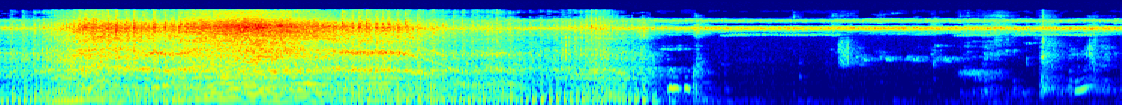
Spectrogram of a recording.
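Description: Yamaha two-stroke enduro motorcycle engine revving once, its pitch rising over a second or so and falling again, then cutting out about four seconds in. Afterwards a steady high insect buzz and a few light knocks.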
